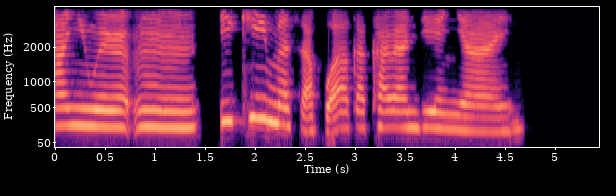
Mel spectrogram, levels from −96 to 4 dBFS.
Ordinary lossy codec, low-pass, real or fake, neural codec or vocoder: none; 3.6 kHz; real; none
